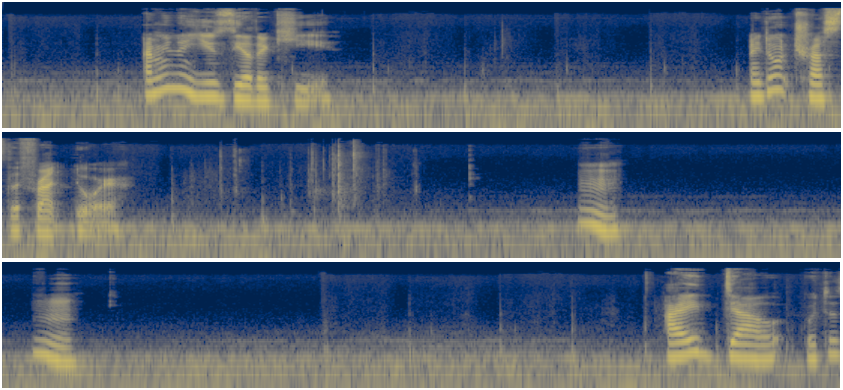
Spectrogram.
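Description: A young woman speaks with animation into a close microphone, her voice rising high in bursts.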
